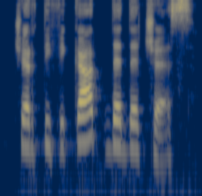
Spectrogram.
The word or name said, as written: certificat de deces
